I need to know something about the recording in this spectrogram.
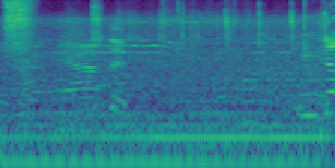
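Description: Faint background voices over a steady low mechanical hum, with a single sharp click at the very start.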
